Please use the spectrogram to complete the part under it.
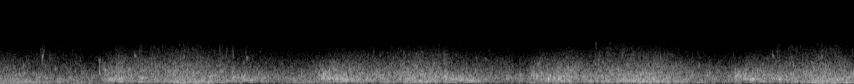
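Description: Muffled swimming strokes swirl underwater in bursts.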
